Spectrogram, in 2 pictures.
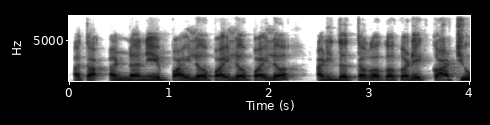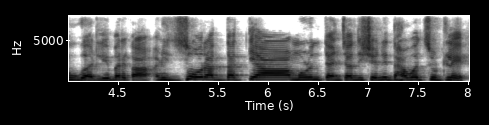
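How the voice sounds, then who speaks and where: A woman's voice: mid-range voice, steady tone, moderate pace, a little mellow. A woman narrating a scripted voice-over recap of a TV serial, talking straight to her viewers. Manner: chatty, addresses viewers directly.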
